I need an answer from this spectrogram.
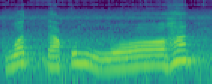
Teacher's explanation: اللہ کے لفظ کو موٹا پڑھیں کیونکہ اللہ کے لفظ سے پہلے پیش ہے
